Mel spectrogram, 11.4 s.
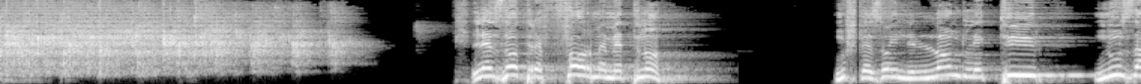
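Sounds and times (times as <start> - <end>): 
audience applauding: 0.0 - 3.7
speech: 4.7 - 6.8, 8.4 - 11.3.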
